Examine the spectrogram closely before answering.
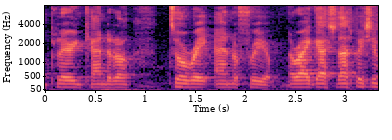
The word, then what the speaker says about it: Aphria: Now I am saying Aphria now correctly this time.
